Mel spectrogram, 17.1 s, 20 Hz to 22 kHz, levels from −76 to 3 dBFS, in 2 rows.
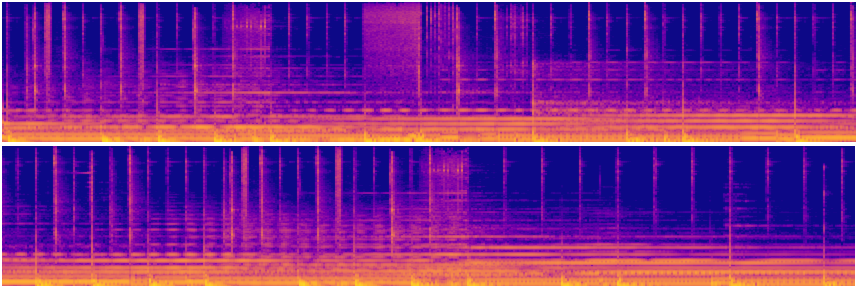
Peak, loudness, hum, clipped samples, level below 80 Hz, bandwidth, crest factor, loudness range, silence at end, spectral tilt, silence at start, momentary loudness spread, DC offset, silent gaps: -2 dBFS; -16 LUFS; none; under 0.1%; -16 dBFS; over 20 kHz; 12 dB; 1 LU; 0 s; -6.5 dB/octave; 0 s; 3 LU; under 0.1%; none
